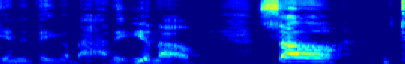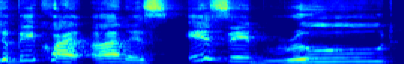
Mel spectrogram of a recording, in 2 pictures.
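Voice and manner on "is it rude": slow question. Real, not acted.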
